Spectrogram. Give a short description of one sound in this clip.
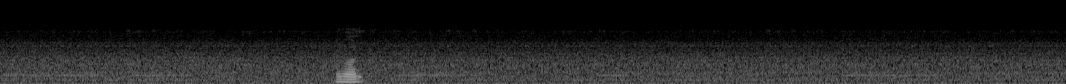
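A heavy vehicle's engine idles with a steady low hum.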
